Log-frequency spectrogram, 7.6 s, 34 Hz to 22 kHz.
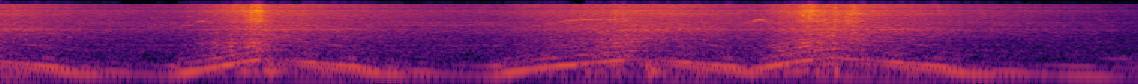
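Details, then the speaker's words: BMW E92 M3 engine revved three times, thin faint whistle over the roar rising with revs; owner suspects an intake vacuum leak, possibly an improperly seated plenum, not confirmed. "So, yeah. Hopefully you guys can hear that whistling. Not sure what that is. Um, does sound like there's some sort of intake vacuum leak somewhere."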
